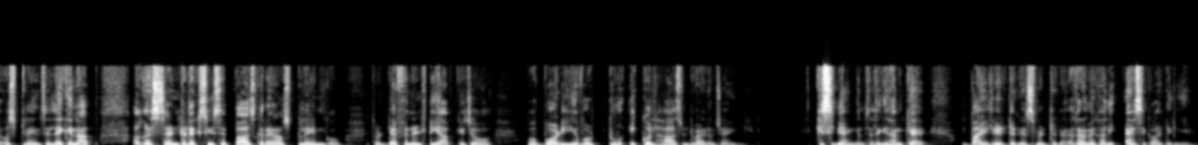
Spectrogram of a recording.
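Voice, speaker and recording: A man's voice: medium pitch, darkish tone, no room sound, studio quality. A man teaching biology in a live online class. He asks the class questions and answers them himself.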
